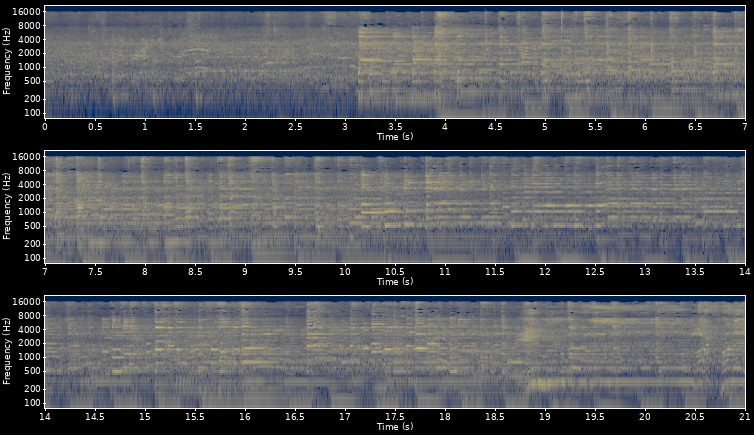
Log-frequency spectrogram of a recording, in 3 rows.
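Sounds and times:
live bluegrass band: 0:00.0 - 0:21.0
banjo: 0:03.0 - 0:21.0
upright bass line: 0:03.9 - 0:21.0.

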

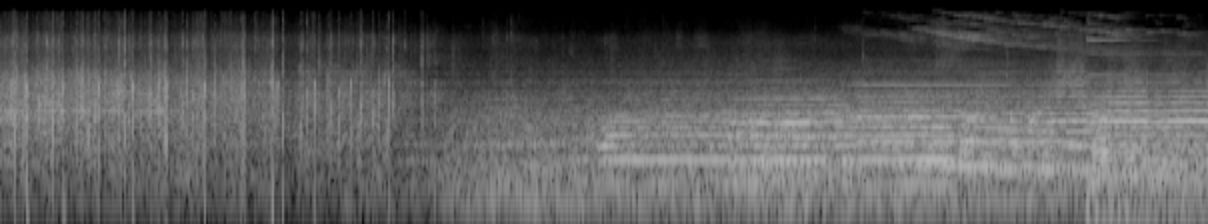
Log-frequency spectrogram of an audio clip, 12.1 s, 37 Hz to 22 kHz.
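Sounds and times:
marching band brass chord: 0:06.0 - 0:12.0.

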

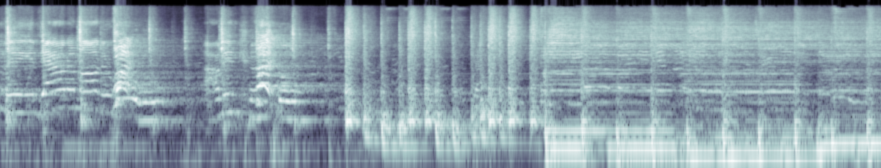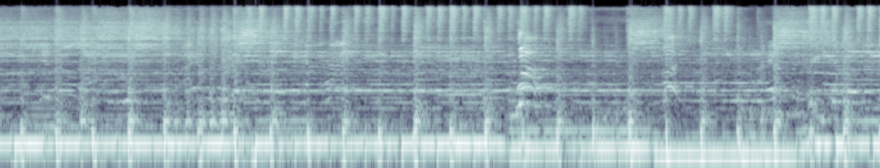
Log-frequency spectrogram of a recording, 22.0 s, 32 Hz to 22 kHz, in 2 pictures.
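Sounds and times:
drum kit beat: 0:00.0 - 0:22.0
rock band with fiddle: 0:00.0 - 0:22.0.

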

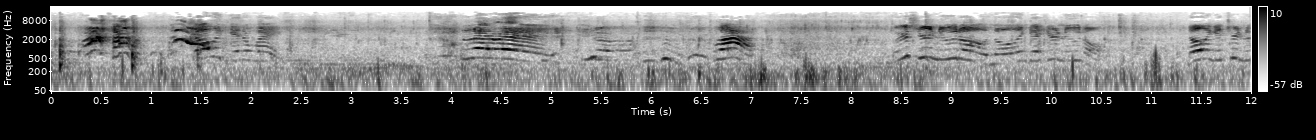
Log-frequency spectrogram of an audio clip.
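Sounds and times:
children calling and shouting: 0:00.1 - 0:02.8, 0:03.8 - 0:07.3, 0:08.4 - 0:10.7, 0:11.4 - 0:12.0
high-pitched shout: 0:00.3 - 0:01.8, 0:04.2 - 0:05.0.

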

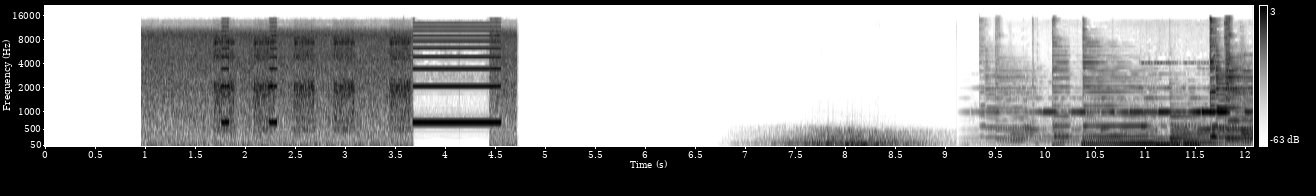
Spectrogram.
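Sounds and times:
static hiss: 0:01.0 - 0:03.7.

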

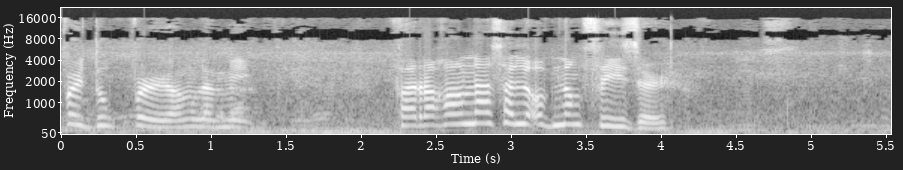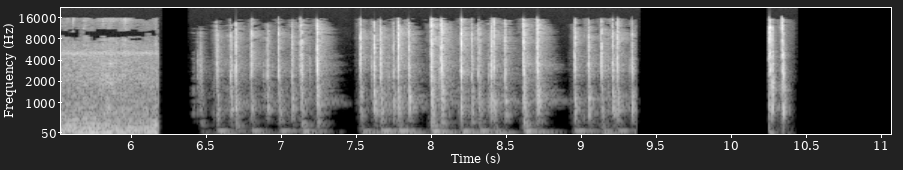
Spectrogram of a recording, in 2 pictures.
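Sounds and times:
outdoor street background: 0:00.0 - 0:06.2
keyboard typing clicks: 0:06.4 - 0:09.4.

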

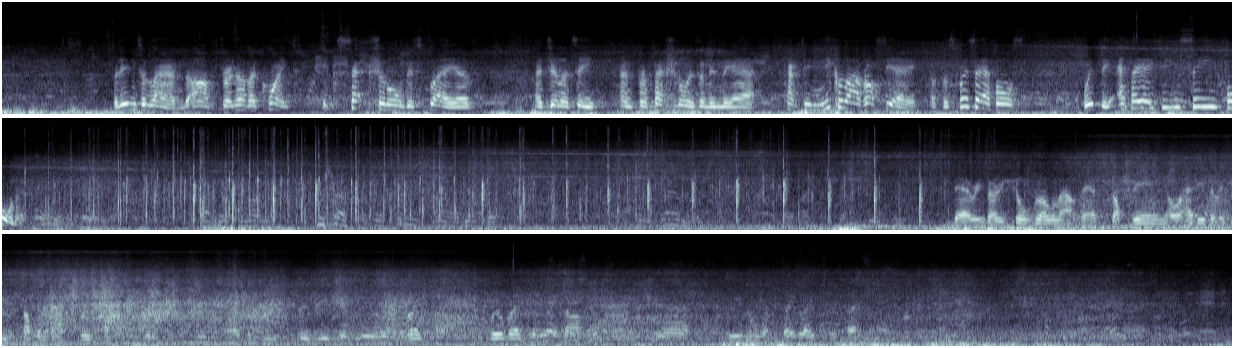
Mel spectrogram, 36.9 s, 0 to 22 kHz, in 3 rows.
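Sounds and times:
jet engines low rumble: 0:00.0 - 0:36.9
spectators clapping: 0:12.7 - 0:21.7
people talking in crowd: 0:14.2 - 0:22.4, 0:25.0 - 0:36.9.

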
